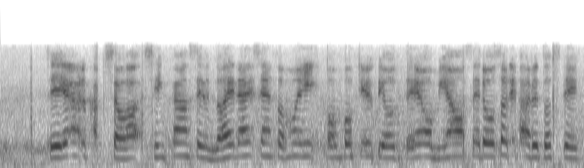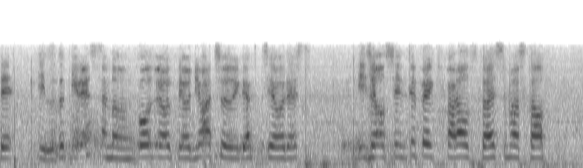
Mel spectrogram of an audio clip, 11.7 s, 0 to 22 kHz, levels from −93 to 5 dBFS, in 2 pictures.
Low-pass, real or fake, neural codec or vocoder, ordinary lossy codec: 7.2 kHz; fake; codec, 16 kHz, 0.8 kbps, ZipCodec; Opus, 32 kbps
